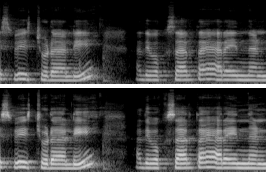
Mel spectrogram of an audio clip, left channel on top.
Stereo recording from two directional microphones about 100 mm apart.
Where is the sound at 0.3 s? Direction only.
40° right (ahead or behind).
